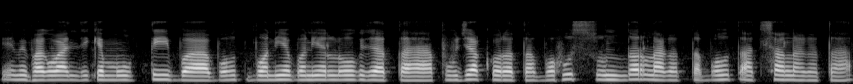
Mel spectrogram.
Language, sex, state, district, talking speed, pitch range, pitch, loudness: Bhojpuri, female, Bihar, Muzaffarpur, 140 wpm, 200-215 Hz, 205 Hz, -16 LUFS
